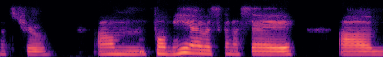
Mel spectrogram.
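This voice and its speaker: Speaking at a very slow pace with a non-native accent, a woman uses a medium pitch and fairly even intonation in a dry, close sound with no echo and a quiet background. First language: not English. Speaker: video game artist. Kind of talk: live panel discussion.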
